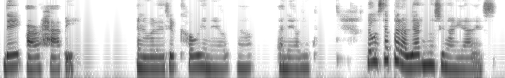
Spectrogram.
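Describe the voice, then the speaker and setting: A woman teaches English in a slow, patient recorded lesson. She repeats every example and corrects her own slips along the way. Her voice sounds dry and close, with no room echo. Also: medium pitch, steady tone. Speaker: English instructor. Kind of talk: recorded online language lesson.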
